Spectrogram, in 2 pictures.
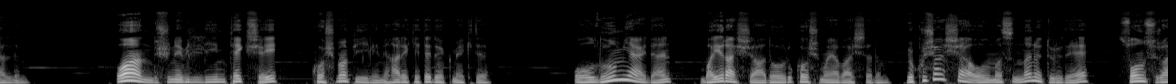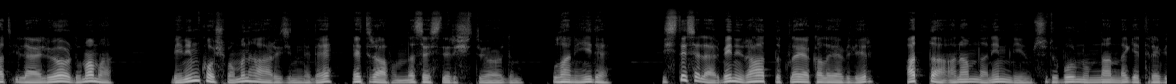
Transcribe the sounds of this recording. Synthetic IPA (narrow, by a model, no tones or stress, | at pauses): lʲd̪im | oand̪yʃyne̞bilʲd̪iːmt̪ʰɛcʃej | kʰo̞ʃmafiːlʲiniɦaɾe̞ce̞t̪ʰɛd̪ø̞cmɛct̪ʰɛ | o̞lˠd̪uːmjæɾd̪æn | bajɯɾaʃːaːd̪o̞ːɾukʰo̞ʃmajabaʃlˠad̪ɯmjo̞kʰuʃaʃːaːo̞lˠmasɯnd̪anø̞t̪ʰyɾyd̪ɛ | so̞nsyɾat̪ʰilʲæɾlʲijo̞ɾd̪umama | be̞nimkʰo̞ʃmamɯnɦaːɾid͡ʒind̪ɛd̪ɛː | t̪ɾaːfɯmd̪asɛslʲeɾiʃi̥t̪ʰijo̞ɾd̪um | ulˠanijid̪ɛ | ist̪ʰese̞lʲæɾbe̞niɾaɦat̪lˠɯklˠajakʰalˠajabilʲiɾ | hat̪ʰːaːʔanamd̪anɛmd̪ijimsyt̪ʰybuɾnumd̪and̪aɟe̞t̪ʰiɾe̞bi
